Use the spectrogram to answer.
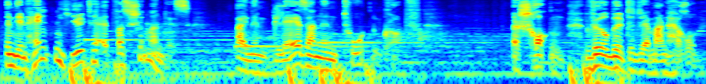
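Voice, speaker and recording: Animated male narrator over music. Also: mid-range voice, moderate pace. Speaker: podcast host and audiobook reader. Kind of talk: scripted narration and presenting.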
